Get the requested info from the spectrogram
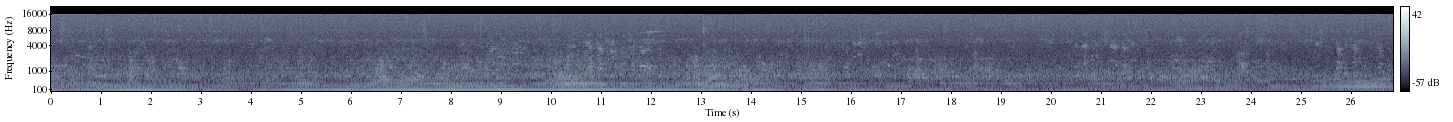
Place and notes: Gavassa, Ca Azzarri
WDL, Gavassa, Tenuta Ruozzi, Reggio Emilia, Emilia Romagna, Italy, Aerodrome, plane, noise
